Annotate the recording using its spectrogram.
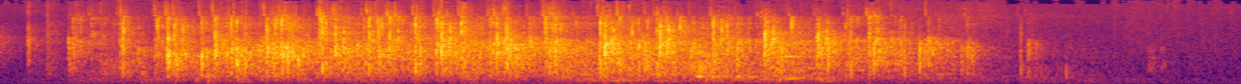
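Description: An audience applauds loudly in a large room, then the applause fades out.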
